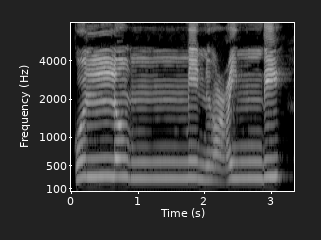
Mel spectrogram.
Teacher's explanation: کل، لام کے پر تنوین ہے، تنوین کے بعد جو ہے پھر میم آ رہا ہے، اور میم جو ہے حروف یرملون میں سے ہے، تو یہاں پر ادغام ہوگا اور ہم اسے غنے کے ساتھ پڑھیں گے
